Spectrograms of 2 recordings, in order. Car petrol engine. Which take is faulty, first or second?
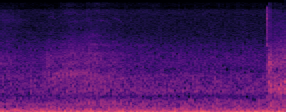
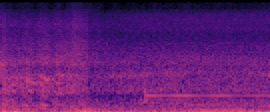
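first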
